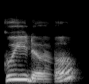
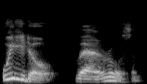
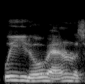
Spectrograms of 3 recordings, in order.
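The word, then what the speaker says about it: Guido van Rossum: a Latin name so a Dutch name not Latin name Dutch name so it's not Guido this is just a fun fact it's Ido van Ros right so it's not Guido so just pronounce it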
